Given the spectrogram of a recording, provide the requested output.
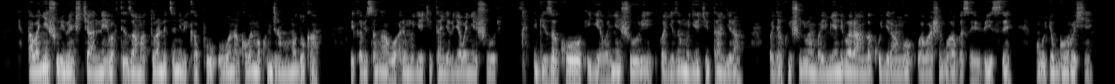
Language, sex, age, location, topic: Kinyarwanda, female, 25-35, Kigali, education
